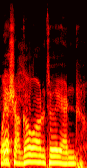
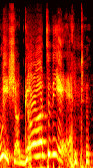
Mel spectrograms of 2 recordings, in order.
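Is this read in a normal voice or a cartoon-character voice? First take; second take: normal voice; cartoon voice. First: It is read in his own normal voice. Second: It is read in Sonic the Hedgehog's voice.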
